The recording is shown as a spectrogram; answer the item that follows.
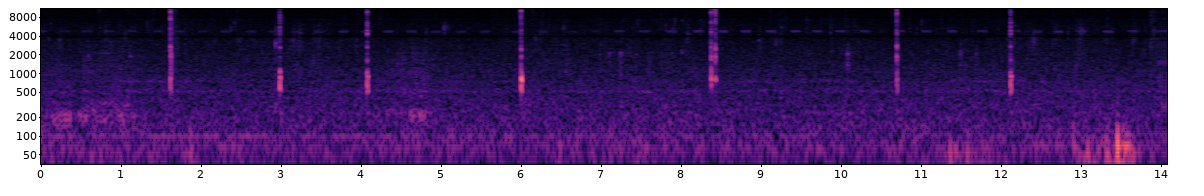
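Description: Relays in a homemade irrigation controller clicking as zones switch, seven sharp single clicks spaced irregularly a second or two apart. Under them, faint insect chirping pulses evenly.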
